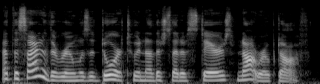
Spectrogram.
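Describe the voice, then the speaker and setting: A woman's voice: on the low side, animated, fast talker, fairly bright tone. A woman reading scripted fiction as an audiobook narrator.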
